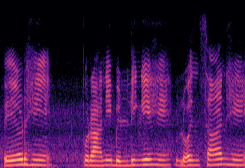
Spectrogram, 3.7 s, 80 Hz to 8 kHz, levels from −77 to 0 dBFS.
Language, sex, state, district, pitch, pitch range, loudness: Hindi, female, Uttar Pradesh, Gorakhpur, 235 Hz, 225-245 Hz, -17 LUFS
